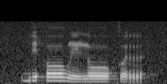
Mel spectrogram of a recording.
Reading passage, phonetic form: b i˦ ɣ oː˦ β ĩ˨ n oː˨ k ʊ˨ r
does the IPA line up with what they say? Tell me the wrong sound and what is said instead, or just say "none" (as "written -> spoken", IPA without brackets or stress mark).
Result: ɣ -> h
